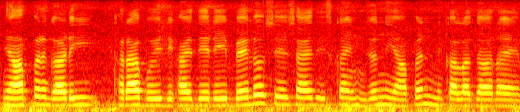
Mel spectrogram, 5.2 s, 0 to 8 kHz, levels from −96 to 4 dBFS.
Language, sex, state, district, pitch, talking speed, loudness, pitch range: Hindi, male, Haryana, Charkhi Dadri, 190 Hz, 220 wpm, -17 LUFS, 185-195 Hz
